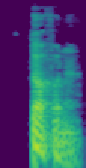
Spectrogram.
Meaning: truffle (edible fungus)
- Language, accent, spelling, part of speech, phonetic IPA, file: Catalan, Valencia, tòfona, noun, [ˈtɔ.fo.na], LL-Q7026 (cat)-tòfona.wav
